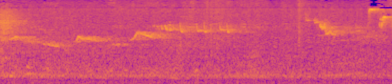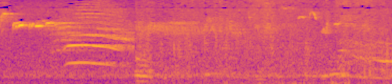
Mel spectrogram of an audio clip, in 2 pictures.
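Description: Birds calling: a few short rising whistled notes in the first couple of seconds, then a quick run of arched, repeated calls about four to five seconds in.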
